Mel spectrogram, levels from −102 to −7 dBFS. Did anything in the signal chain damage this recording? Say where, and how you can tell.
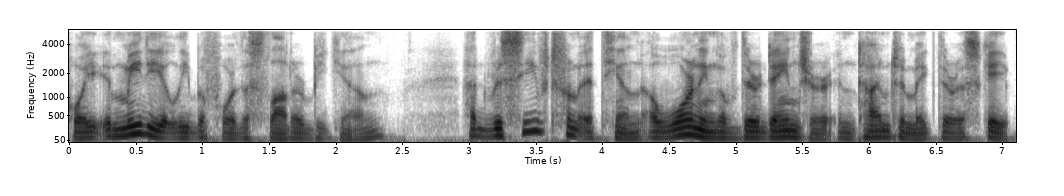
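No, nothing audible in this speech points to damage at any stage of the chain.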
